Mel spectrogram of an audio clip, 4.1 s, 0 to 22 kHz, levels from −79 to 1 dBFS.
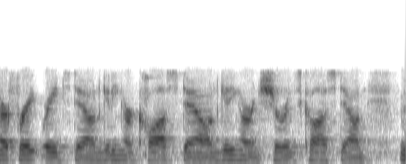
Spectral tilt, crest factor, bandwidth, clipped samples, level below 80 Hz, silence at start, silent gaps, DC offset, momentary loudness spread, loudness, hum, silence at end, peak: -4.5 dB/octave; 18 dB; 4 kHz; under 0.1%; -64 dBFS; 0 s; none; under 0.1%; 5 LU; -25 LUFS; none; 0 s; -8 dBFS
